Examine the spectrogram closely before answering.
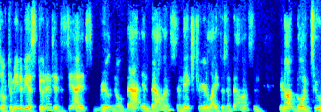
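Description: Using an ordinary speaking voice, a man talks at a fairly quick pace with a fairly high pitch. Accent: Canadian. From Canada. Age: 30s. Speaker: parenting coach. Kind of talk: interview. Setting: video call.

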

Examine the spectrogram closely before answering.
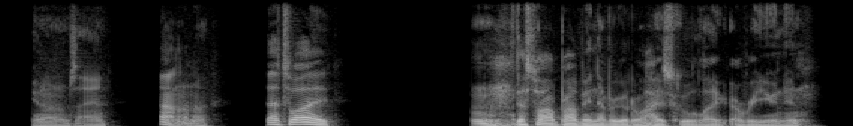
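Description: This man has a very deep, low voice with vocal fry and an American accent. He talks at a very fast pace with lively intonation and long, frequent pauses. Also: big swings in loudness. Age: 30s. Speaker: podcast co-host. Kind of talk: casual chat.

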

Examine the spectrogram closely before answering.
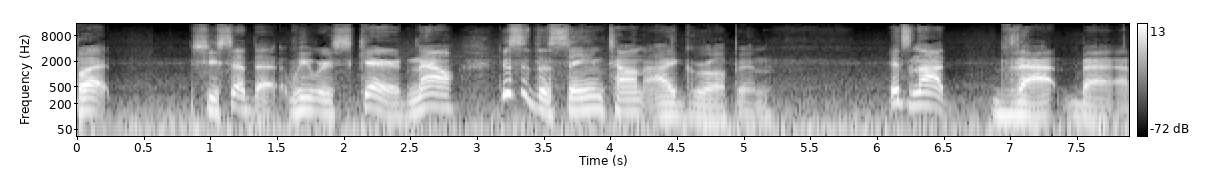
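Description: In an American accent, a man talks at a very slow pace with long, frequent pauses. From US, poor rural county. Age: 30s. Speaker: podcaster. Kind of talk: solo monologue. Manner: casual, halting.

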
